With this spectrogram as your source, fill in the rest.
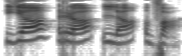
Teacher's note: स्वर और व्यंजन मतलब गले से थोड़ा और जो आप व्यंजन का उच्चारण करते हो उसके बीच में होता है, ठीक है, वे होता है अंतस्थ व्यंजन। इनका उच्चारण करते समय जीभ मुंह से किसी भाग को पूरी तरह टच नहीं करती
